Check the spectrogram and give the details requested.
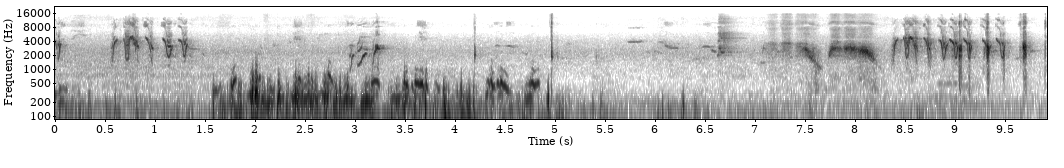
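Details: Oriental magpie-robin (kacer) singing rapid chirping phrases at the start and end, while a loud low rumbling sound dominates the middle stretch.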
